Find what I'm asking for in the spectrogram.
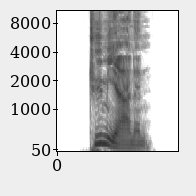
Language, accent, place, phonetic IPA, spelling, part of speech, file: German, Germany, Berlin, [ˈtyːmi̯aːnən], Thymianen, noun, De-Thymianen.ogg
- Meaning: dative plural of Thymian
